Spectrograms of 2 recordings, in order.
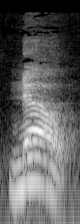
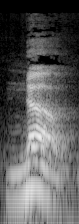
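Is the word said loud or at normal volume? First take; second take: loud; normal. First: The word is said loudly. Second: The word is said at normal volume.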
